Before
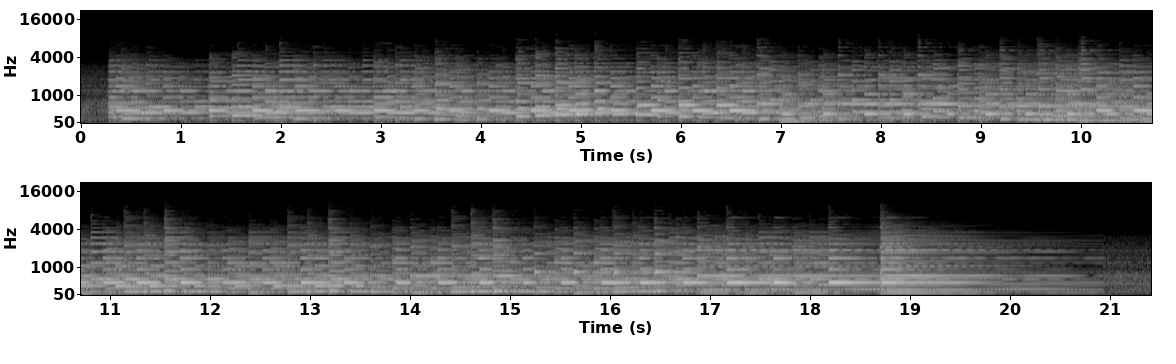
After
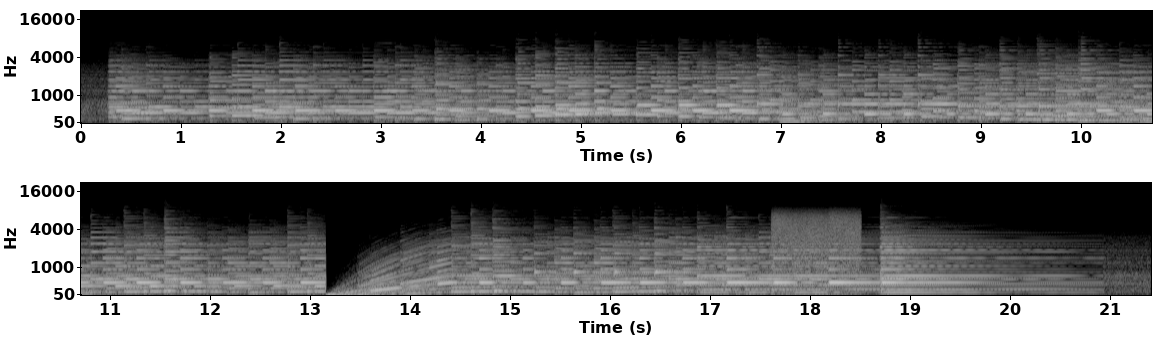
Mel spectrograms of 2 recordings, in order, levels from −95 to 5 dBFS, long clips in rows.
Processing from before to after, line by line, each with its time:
13.16 s: tape start 1.25 s
17.62–18.52 s: one-bit delta coder 32 kbps, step -28 dBFS

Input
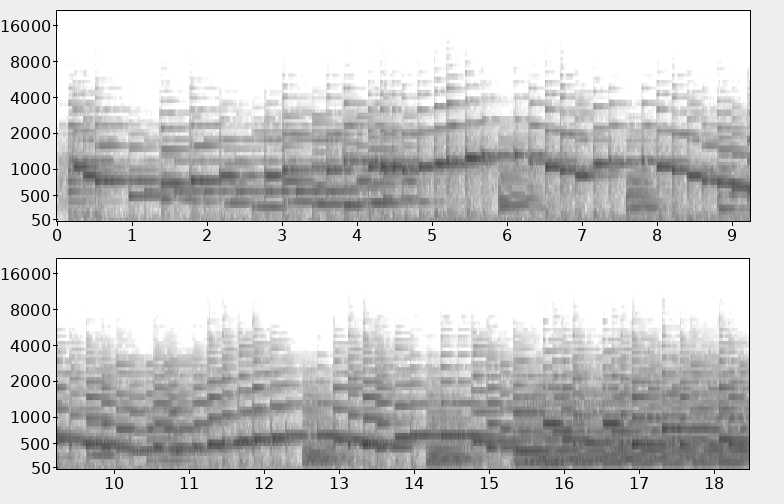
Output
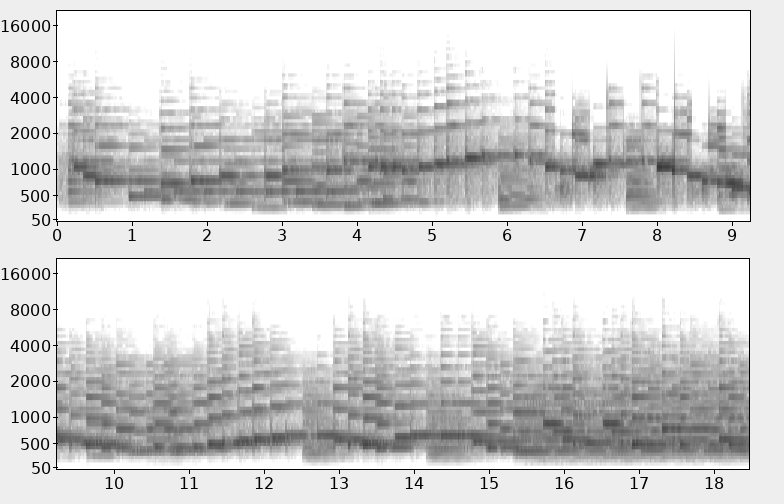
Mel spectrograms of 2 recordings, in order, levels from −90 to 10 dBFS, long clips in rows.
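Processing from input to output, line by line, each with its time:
6.63–9.22 s: step-sequenced low-pass 4.4 Hz 640–5500 Hz
whole clip: steep high-pass 400 Hz 36 dB/octave

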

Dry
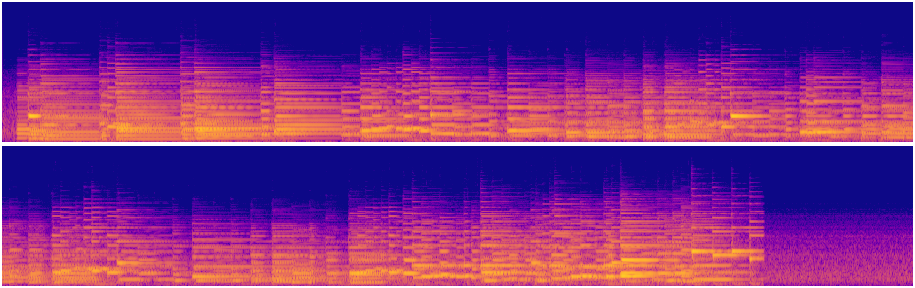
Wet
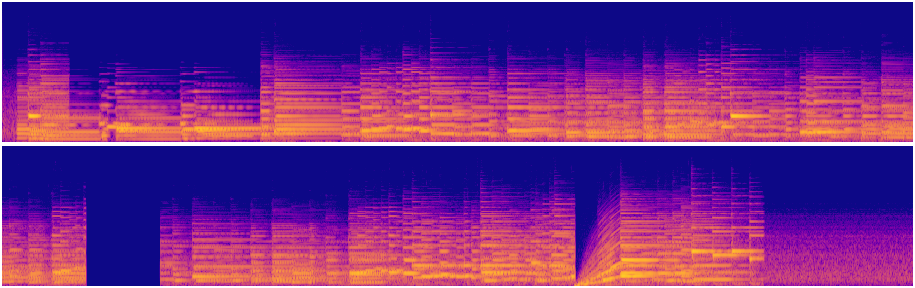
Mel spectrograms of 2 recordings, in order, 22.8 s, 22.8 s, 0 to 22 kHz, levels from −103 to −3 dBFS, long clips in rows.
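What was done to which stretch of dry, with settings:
0.83–3.23 s: spectral contrast enhancement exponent 2.1
12.43–13.36 s: mute
18.54 s: tape start 0.58 s

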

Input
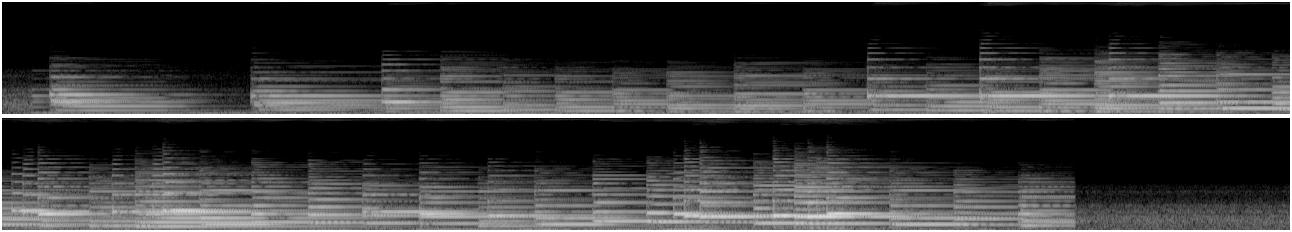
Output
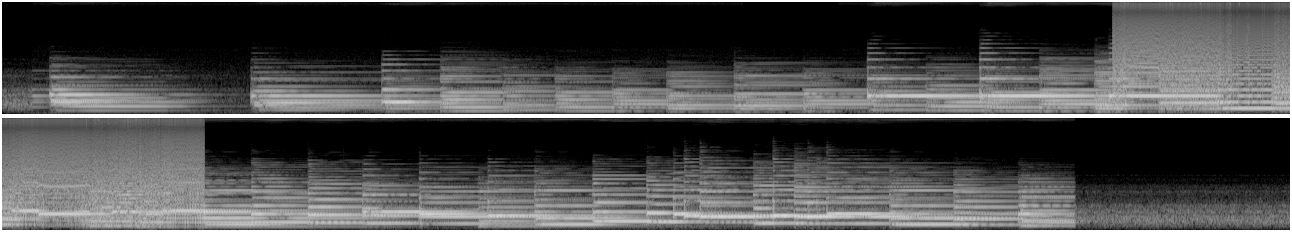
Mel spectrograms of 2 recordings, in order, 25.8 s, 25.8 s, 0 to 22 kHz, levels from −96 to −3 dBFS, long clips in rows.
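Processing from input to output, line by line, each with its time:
7.40–8.36 s: distance through air 92 m
11.10–14.90 s: one-bit comparator
whole clip: high-pass 260 Hz 12 dB/octave; peaking EQ 15 kHz -9 dB 0.46 oct; compression 6:1, threshold -29 dBFS; trim +8.5 dB

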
